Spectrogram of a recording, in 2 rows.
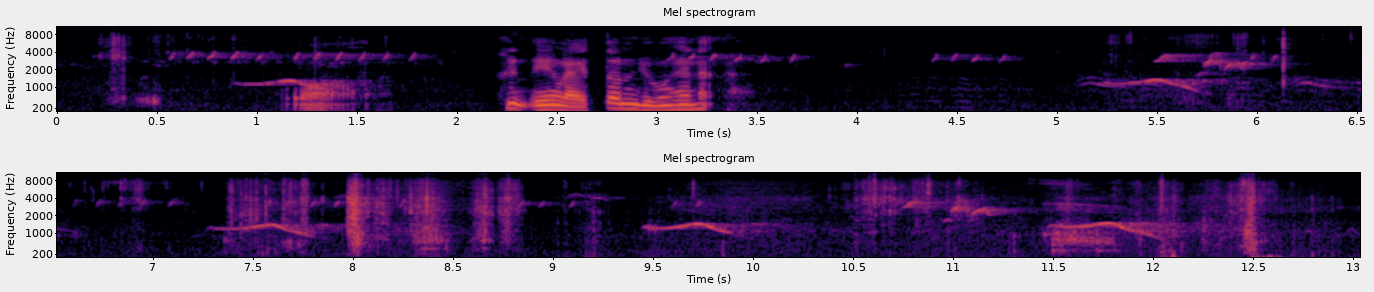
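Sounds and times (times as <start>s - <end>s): bird whistling and chirping: 0.5s - 1.7s, 5.2s - 6.4s, 7.2s - 8.0s, 9.1s - 12.1s
footsteps on dry leaves: 6.6s - 9.2s, 10.4s - 13.0s.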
